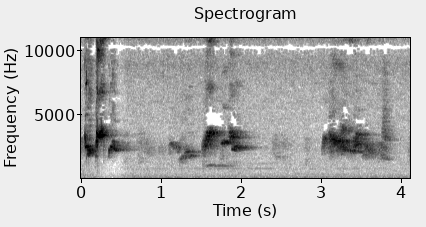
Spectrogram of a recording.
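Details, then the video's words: Cage-kept red-whiskered bulbul singing for training in Thailand, counted-note 'nap dok' style: an abrupt sharp note opens, then bubbly rising-and-falling whistled phrases with a faint lower tone, pausing before a final warble. "นกกรงหัวจุก ร้องเล่นริก"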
